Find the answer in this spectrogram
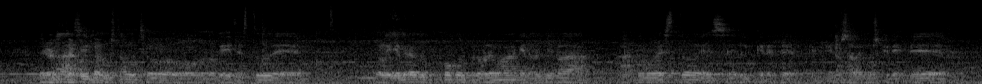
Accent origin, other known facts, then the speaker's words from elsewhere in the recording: Madrid, Community of Madrid, Spain; now in Berlin, Germany; Yo de Madrid.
